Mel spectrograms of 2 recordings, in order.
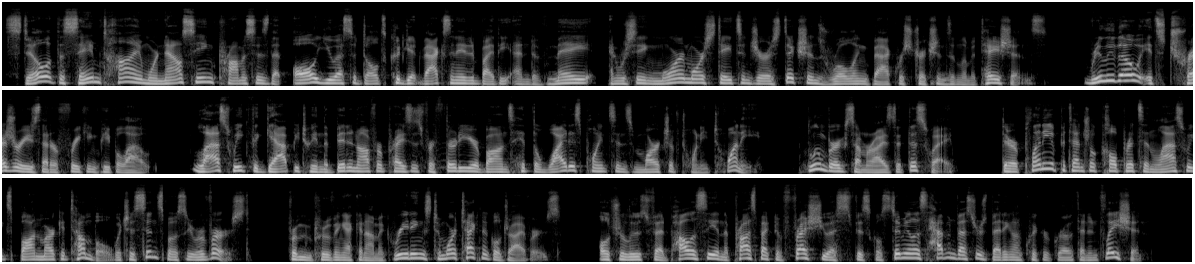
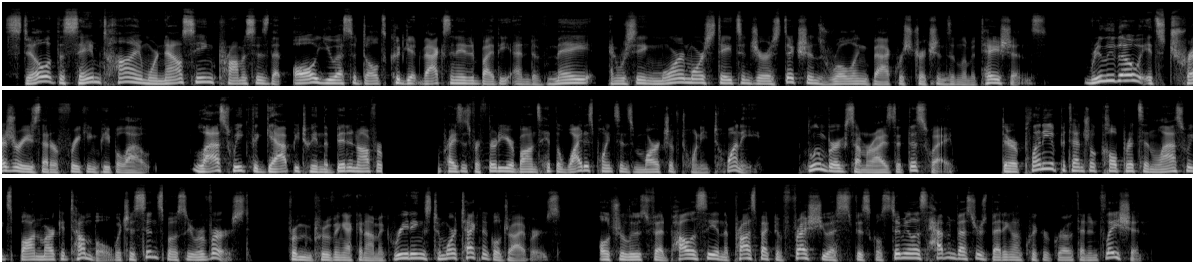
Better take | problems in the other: first | audio freezing; at 16 s for 0.5 s

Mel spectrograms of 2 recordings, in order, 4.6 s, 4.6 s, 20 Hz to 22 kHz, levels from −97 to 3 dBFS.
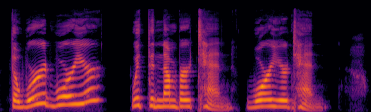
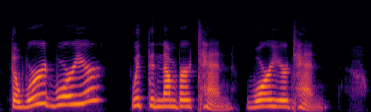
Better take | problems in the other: first | muffled; very; fading above 1.5 kHz

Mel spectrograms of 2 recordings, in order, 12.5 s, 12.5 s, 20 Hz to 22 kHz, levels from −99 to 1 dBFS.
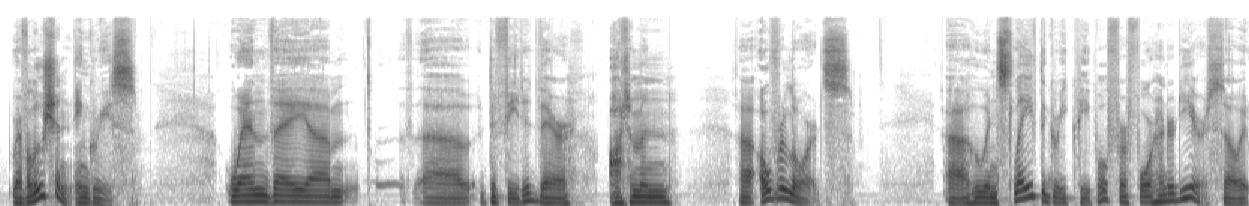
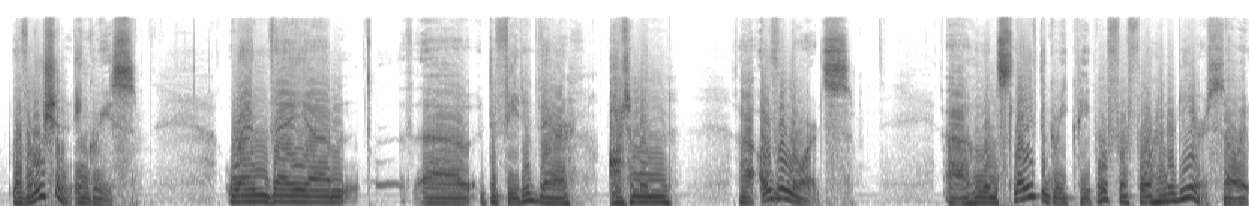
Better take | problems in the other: first | distortion; heavy; 16% of the sound clipped

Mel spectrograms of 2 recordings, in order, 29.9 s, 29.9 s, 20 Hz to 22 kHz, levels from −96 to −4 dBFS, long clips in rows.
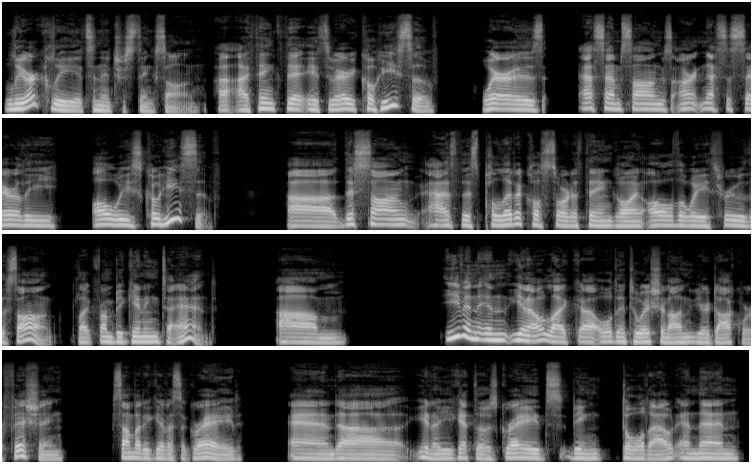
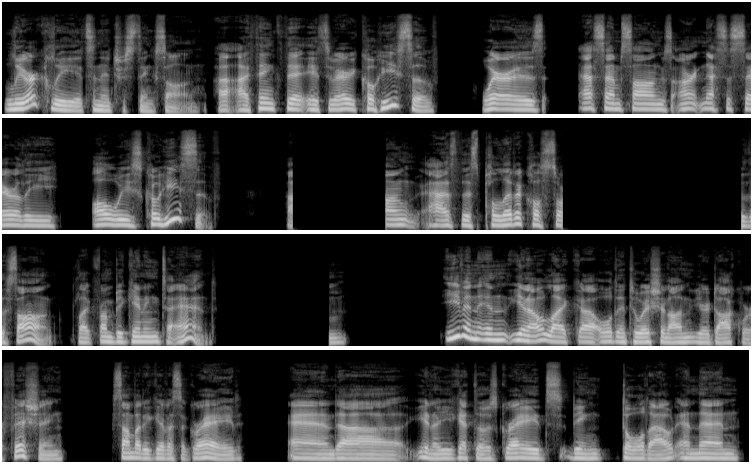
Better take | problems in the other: first | audio cutting out; at 10 s for 1 s, at 13 s for 2 s and at 17 s for 1 s

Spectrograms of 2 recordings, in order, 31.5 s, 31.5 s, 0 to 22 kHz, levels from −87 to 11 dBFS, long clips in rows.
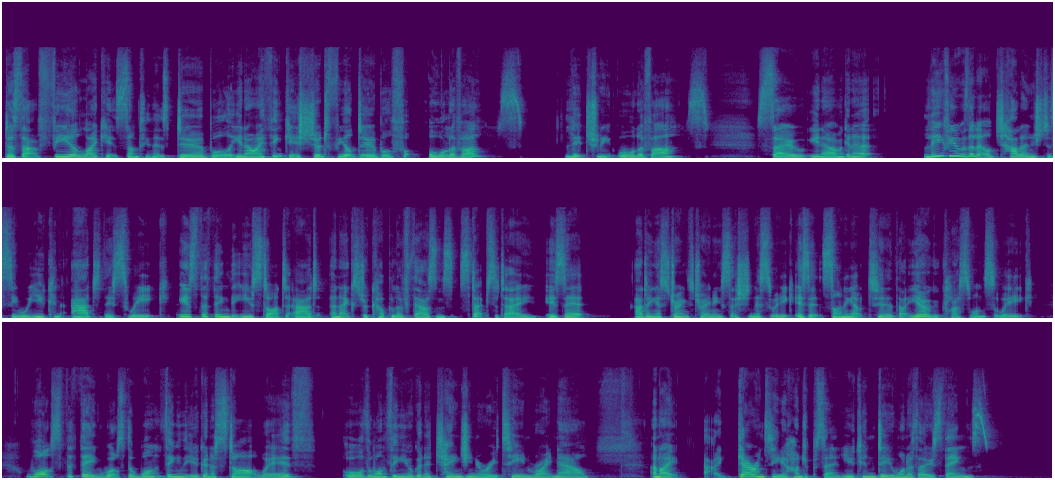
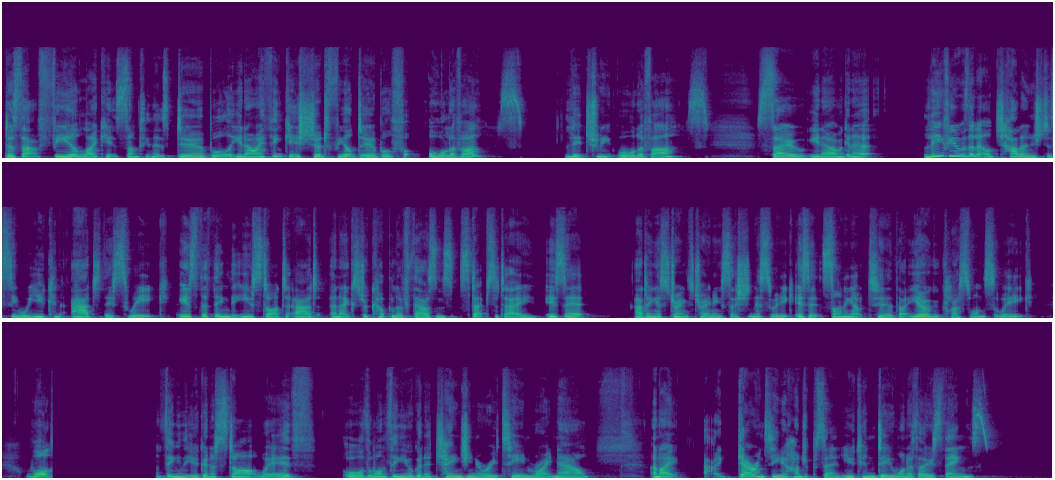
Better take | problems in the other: first | audio cutting out; at 22 s for 1 s

